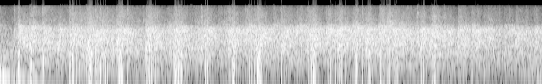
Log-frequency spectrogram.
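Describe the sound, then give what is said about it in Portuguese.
An audience at a municipal council session stands and claps steadily at night, many hands producing a dense, loud patter of sharp overlapping claps that continues evenly throughout without any talking. “pois esse parlamento municipal agradece a todos que estiveram nessa noite e nós levantamos e batemos palmas a vocês que merecem o nosso respeito.”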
